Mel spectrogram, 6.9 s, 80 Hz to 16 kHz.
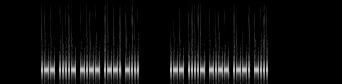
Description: Morse code, heard as a keyed tone, about 40 wpm, 700 Hz. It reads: W4YPB W4YPB
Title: USA Call Signs - 5 Characters - Repeated 2x - 40wpm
